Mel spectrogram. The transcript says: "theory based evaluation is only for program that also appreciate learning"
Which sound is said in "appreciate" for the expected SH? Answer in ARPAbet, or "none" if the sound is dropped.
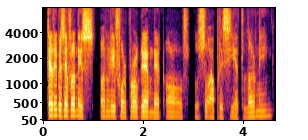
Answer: S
